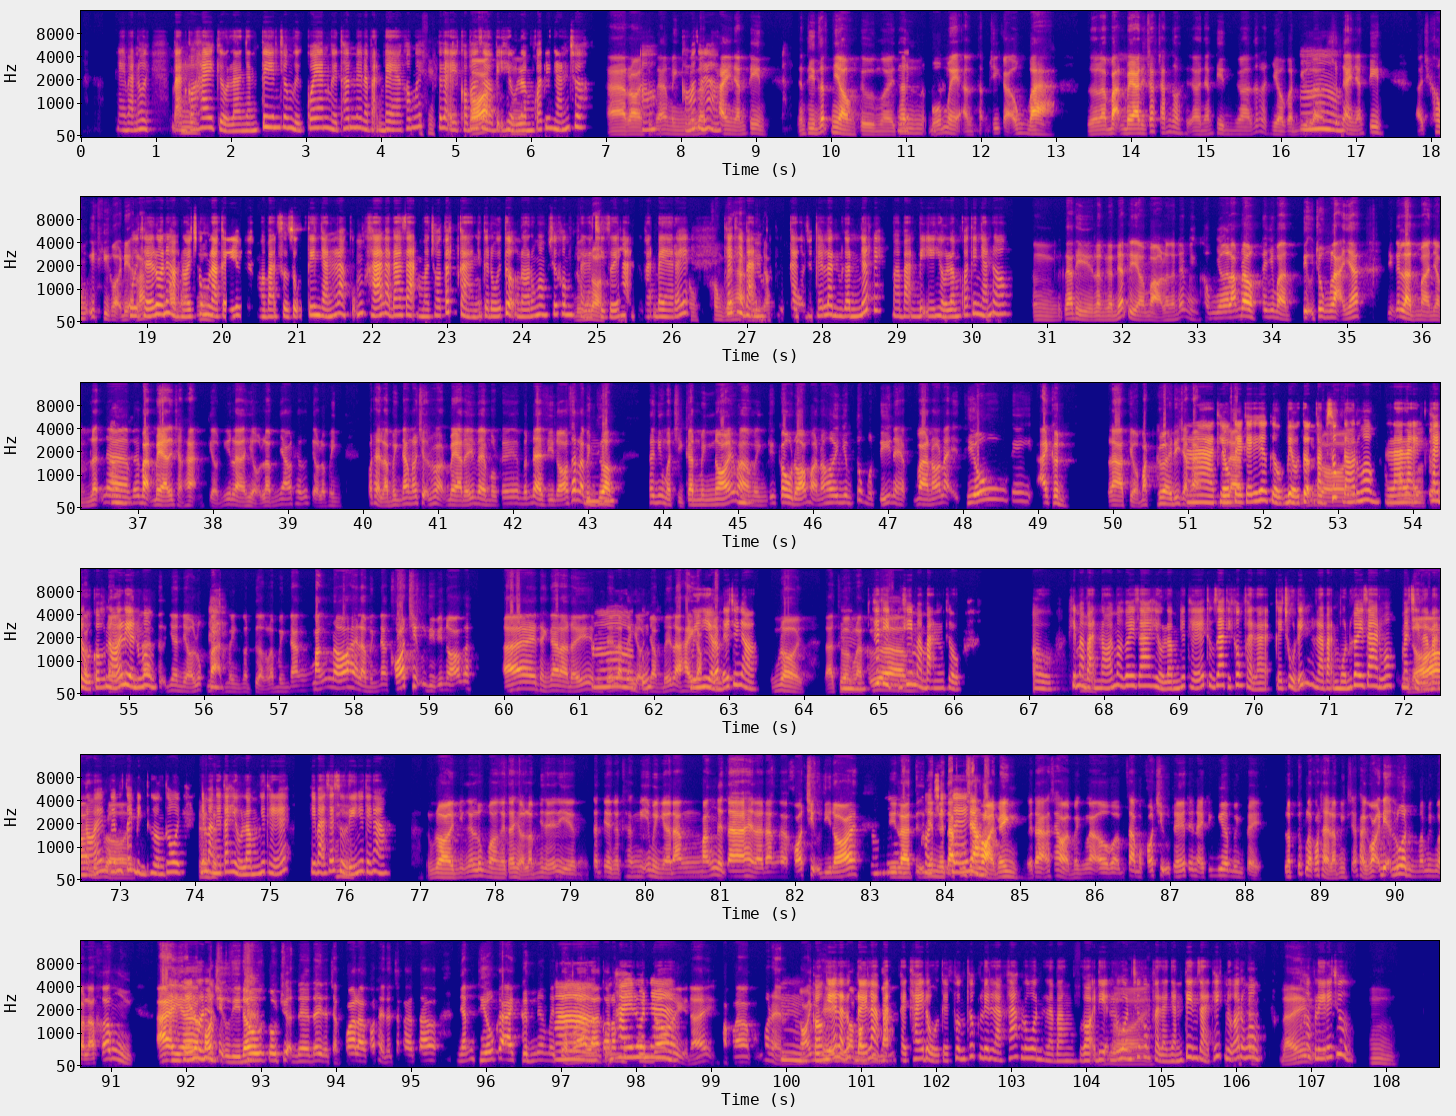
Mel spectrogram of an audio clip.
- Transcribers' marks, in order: chuckle; tapping; other background noise; in English: "icon"; chuckle; chuckle; unintelligible speech; chuckle; in English: "icon"; chuckle
- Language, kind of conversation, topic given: Vietnamese, podcast, Bạn xử lý hiểu lầm qua tin nhắn như thế nào?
